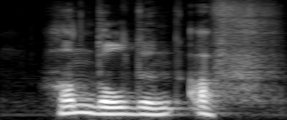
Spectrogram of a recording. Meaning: inflection of afhandelen: 1. plural past indicative 2. plural past subjunctive
- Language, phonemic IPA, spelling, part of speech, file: Dutch, /ˈhɑndəldə(n) ˈɑf/, handelden af, verb, Nl-handelden af.ogg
